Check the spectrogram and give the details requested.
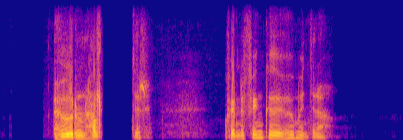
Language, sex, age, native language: Icelandic, male, 40-49, Icelandic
